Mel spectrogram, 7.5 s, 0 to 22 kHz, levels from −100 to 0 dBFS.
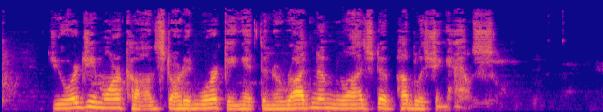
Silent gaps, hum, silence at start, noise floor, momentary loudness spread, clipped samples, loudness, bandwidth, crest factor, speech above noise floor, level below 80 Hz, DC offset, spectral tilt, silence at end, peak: none; none; 0.05 s; -70 dBFS; 13 LU; under 0.1%; -19 LUFS; 16 kHz; 18 dB; 52 dB; -54 dBFS; under 0.1%; -6.5 dB/octave; 1.4 s; -2 dBFS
